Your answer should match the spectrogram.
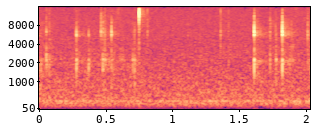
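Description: Faint, sharp little clicks and taps, about half a dozen, as a jointed pole accessory is worked onto a peg on a 1/12 scale action figure; the clearest click comes about three-quarters of a second in.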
